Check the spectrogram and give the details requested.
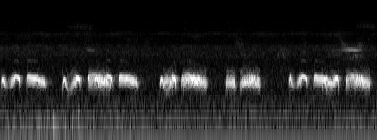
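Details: A decoy spotted dove, used on an afternoon in a mixed durian and banana orchard to lure wild doves, coos in soft, low, hollow phrases of two or three notes, each ending in a drawn-out coo, repeated steadily.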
